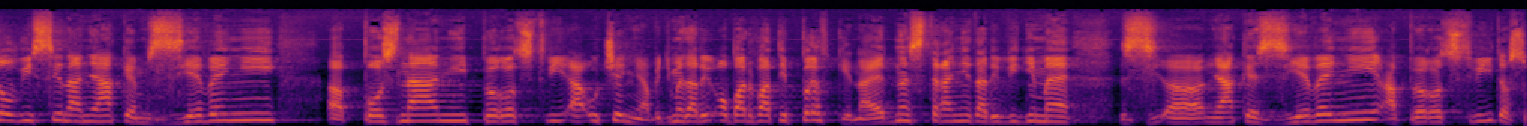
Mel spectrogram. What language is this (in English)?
Czech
